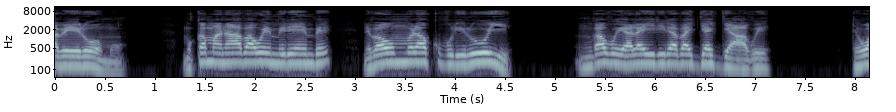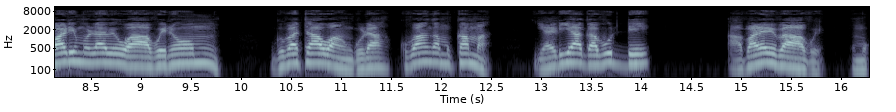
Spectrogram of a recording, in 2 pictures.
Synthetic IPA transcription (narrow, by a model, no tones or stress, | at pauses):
βeːɾo̞ːmo̰ | mukamanaːβawe̞ːmiɾe̞ːmbe̞ | neβawomulakuβuliɾuːjḭ | ŋɡaβwe̞jalajiɾiɾaβaɟːaɟaːβwe̞ | te̞walimulaβe̞waːβwe̞no̞ːmu | ɡweβatawaːŋɡulakuβaːŋɡamukama̰ | jaliaɡaβudːe̞ | a̰βalaβeβaːβwe̞̰ | mumu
